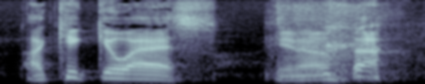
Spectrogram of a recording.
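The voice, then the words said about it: Put-on Spanish accent. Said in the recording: “read them in a Spanish accent?”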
